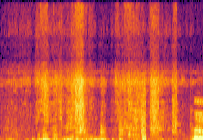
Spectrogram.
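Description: Faint rustling of clothing fabric in a string of short brushes as a uniform top is pulled on and smoothed down, with a brief voiced sound near the end.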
